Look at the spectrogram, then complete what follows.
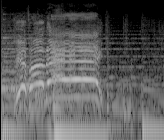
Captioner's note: bellows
